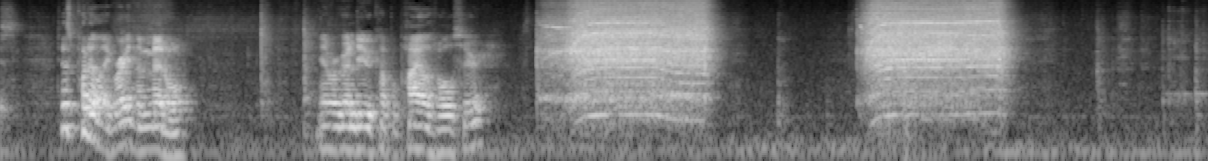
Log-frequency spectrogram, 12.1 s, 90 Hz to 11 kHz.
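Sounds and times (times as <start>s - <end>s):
cordless drill boring into wood: 5.4s - 7.2s, 8.6s - 10.2s.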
